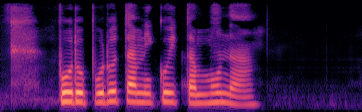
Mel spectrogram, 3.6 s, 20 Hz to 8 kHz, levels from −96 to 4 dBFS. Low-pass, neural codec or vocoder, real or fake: 7.2 kHz; codec, 24 kHz, 1.2 kbps, DualCodec; fake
